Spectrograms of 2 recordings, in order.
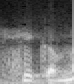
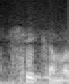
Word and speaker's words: Shechem: There's a man down there that she has had some difficulty with by the name of Shechem, not Shechem, as the town is called. Shechem, according to my Bible. A long E there.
